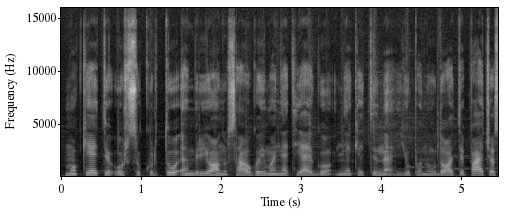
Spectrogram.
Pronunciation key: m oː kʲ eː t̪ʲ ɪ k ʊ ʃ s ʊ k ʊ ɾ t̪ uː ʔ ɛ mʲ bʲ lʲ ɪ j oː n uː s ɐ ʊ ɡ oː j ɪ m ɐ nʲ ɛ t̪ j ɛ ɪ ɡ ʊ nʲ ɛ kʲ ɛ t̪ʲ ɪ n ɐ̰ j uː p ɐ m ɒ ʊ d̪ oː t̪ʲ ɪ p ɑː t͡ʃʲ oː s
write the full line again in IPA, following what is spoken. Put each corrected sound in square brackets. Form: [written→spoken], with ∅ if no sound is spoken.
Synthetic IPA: m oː kʲ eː t̪ʲ ɪ [k→ʔ] ʊ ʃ s ʊ k ʊ ɾ t̪ uː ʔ ɛ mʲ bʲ [lʲ→ɾʲ] ɪ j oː n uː s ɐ ʊ ɡ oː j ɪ m ɐ nʲ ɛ t̪ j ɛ ɪ ɡ ʊ nʲ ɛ kʲ ɛ t̪ʲ ɪ n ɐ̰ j uː p ɐ [m→n] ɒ ʊ d̪ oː t̪ʲ ɪ p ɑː t͡ʃʲ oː s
